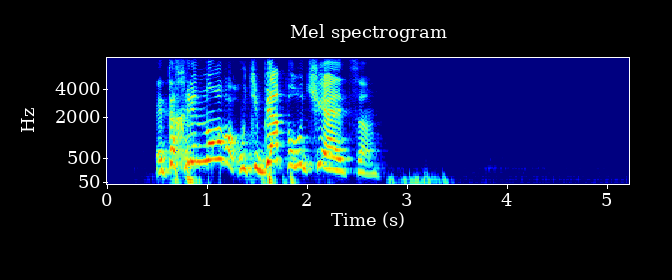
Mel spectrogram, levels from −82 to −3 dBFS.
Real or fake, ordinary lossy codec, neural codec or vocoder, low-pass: real; none; none; none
